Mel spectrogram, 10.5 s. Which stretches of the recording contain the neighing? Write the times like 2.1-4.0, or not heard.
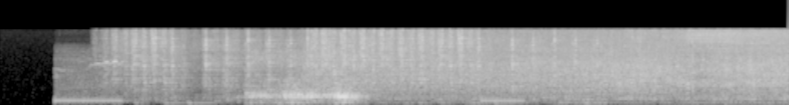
0.7-1.6, 6.4-7.1.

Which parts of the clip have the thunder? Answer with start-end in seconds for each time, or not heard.
3.2-5.0.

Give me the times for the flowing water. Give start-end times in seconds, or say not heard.
3.9-10.4.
